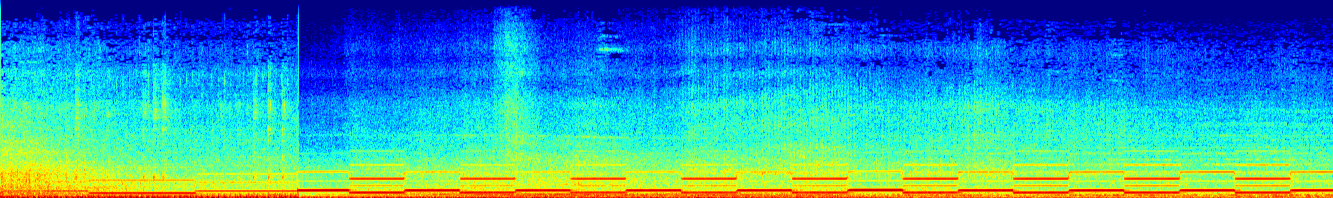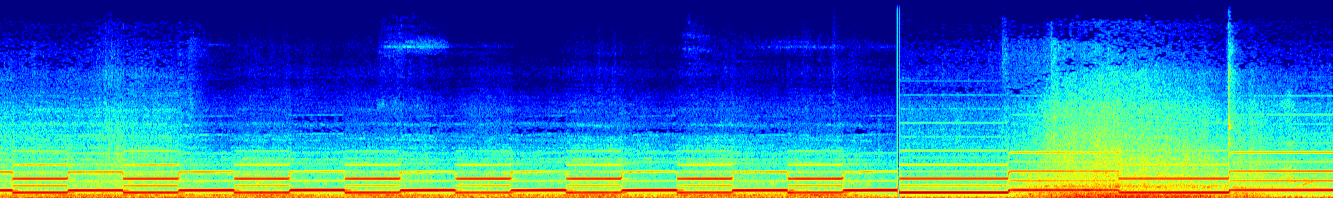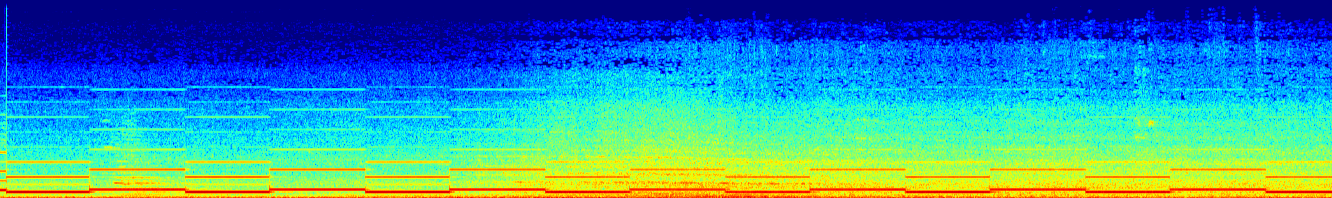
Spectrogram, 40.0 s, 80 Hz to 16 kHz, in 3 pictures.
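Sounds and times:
train rumbling past: 0.0 - 12.0, 23.0 - 26.8, 32.0 - 36.4
two-tone crossing alarm: 0.0 - 39.9.

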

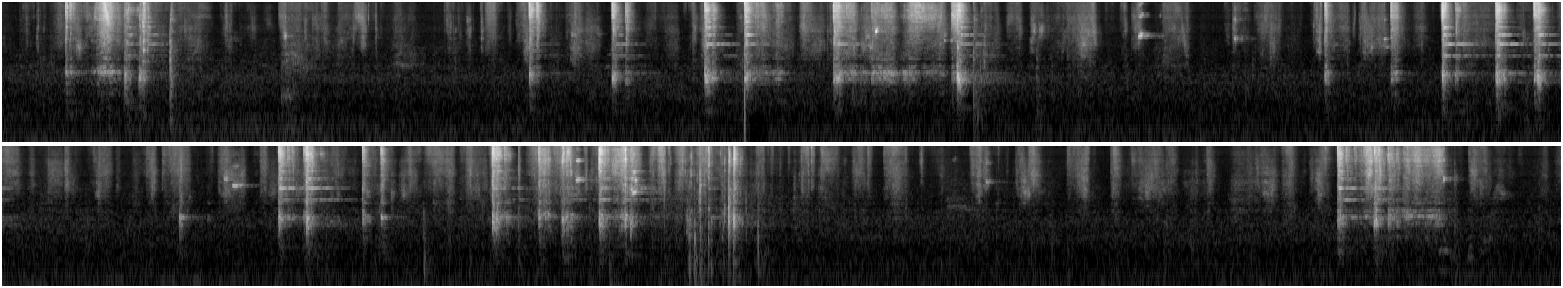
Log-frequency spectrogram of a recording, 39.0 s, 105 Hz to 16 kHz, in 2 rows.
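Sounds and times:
sword blades clashing: 7.6 - 12.4, 17.4 - 19.7, 22.9 - 24.5, 25.5 - 28.8.

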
